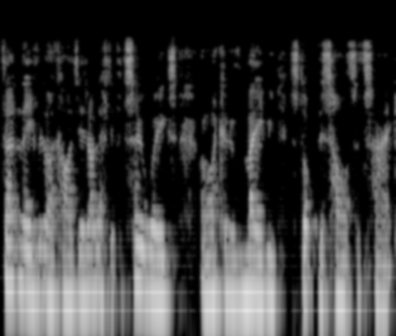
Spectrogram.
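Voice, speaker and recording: A man's fairly high-pitched voice with a British accent, somewhat breathy and dark, mellow in tone, in a monotone, flat intonation at a moderate pace. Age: 60s. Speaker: vlogger. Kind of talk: personal testimony vlog. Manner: hesitant, many ums.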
